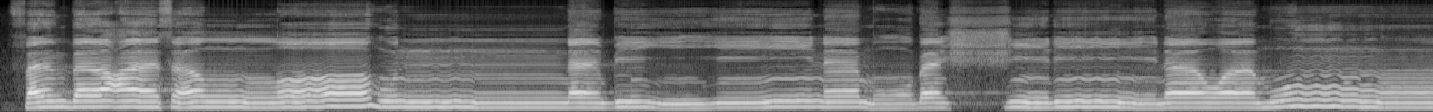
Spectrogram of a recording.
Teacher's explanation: Gunnah itu artinya dengung. Jadi bunyi nun ditahan, dua ketukan dengung.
